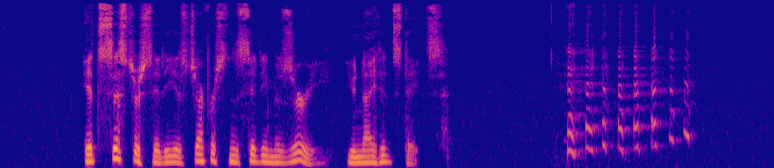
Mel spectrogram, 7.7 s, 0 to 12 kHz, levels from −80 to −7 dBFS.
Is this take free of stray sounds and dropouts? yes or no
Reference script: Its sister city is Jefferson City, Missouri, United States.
no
